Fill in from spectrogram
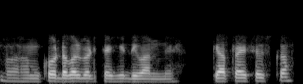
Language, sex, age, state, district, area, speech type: Hindi, male, 30-45, Uttar Pradesh, Hardoi, rural, conversation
